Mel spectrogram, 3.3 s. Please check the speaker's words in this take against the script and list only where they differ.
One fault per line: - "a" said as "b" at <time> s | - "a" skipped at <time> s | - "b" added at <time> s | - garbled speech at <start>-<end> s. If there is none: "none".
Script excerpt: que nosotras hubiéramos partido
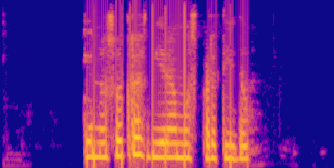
none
